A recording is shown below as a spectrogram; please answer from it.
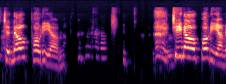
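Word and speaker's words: Chenopodium: uh I know that I know how to pronounce it Chino Podium Chino nope not Pinocchio it's to no podium Chino Podium it's called Chino Podium is what it is um um herbs are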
